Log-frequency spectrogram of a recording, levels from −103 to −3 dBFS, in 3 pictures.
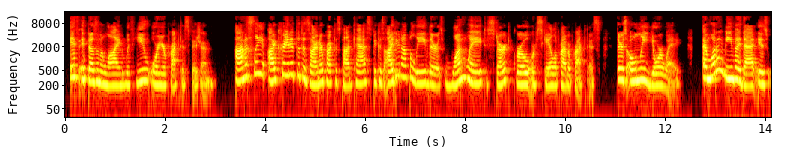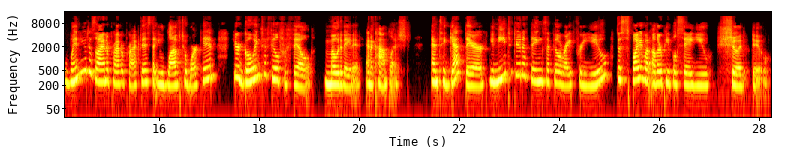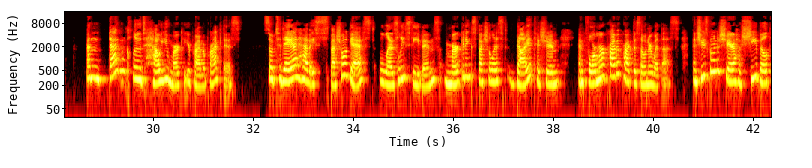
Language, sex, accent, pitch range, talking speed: English, female, American, 215-285 Hz, 175 wpm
